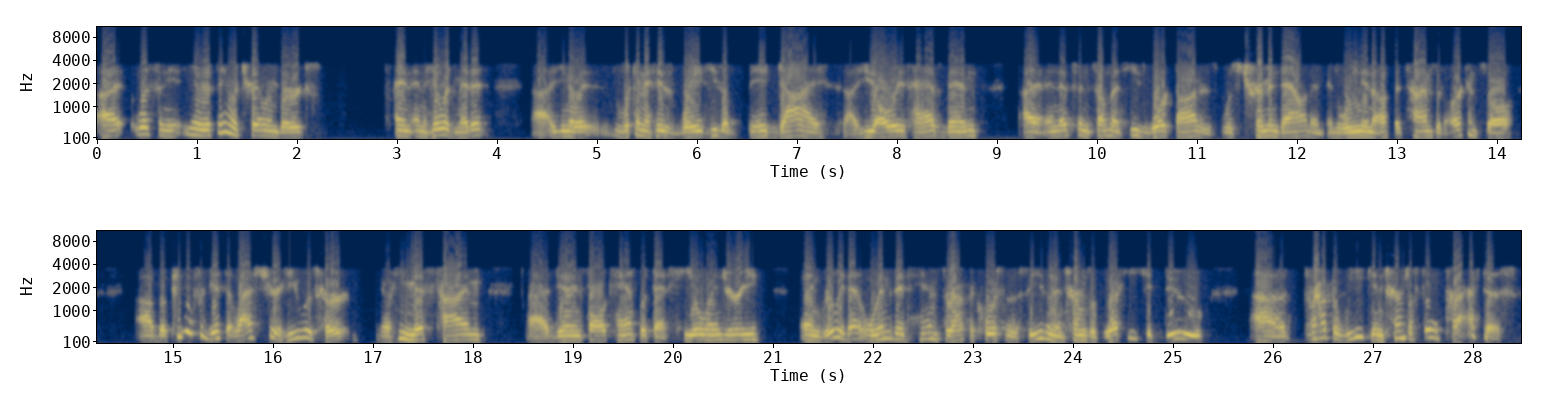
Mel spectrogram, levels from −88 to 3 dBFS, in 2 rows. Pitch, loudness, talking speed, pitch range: 150 Hz, -18 LUFS, 210 wpm, 140-170 Hz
